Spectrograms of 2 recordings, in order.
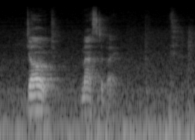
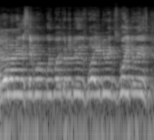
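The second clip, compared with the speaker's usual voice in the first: high-pitched mock protest; alarmed protest; 6 semitones higher, faster than usual. Boy protesting to his brother at church camp, high and alarmed. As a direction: protest in a high, urgent plea.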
